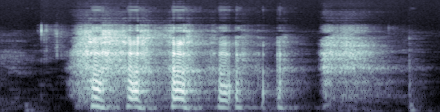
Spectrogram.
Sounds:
Laughter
